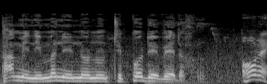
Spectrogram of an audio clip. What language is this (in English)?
Welsh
